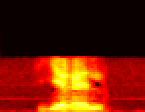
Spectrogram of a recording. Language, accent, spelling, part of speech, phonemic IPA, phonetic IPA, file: Armenian, Eastern Armenian, եղել, verb, /jeˈʁel/, [jeʁél], Hy-եղել.ogg
- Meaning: past participle of լինել (linel)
